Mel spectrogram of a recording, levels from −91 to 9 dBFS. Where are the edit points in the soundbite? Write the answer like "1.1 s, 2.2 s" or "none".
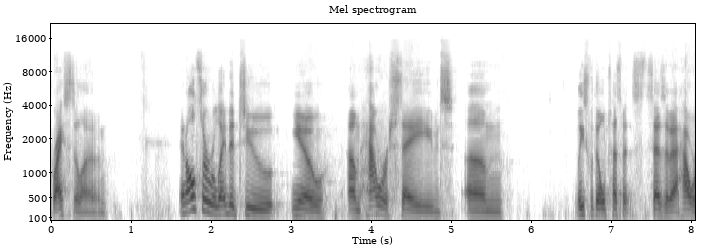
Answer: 1.0 s, 5.1 s

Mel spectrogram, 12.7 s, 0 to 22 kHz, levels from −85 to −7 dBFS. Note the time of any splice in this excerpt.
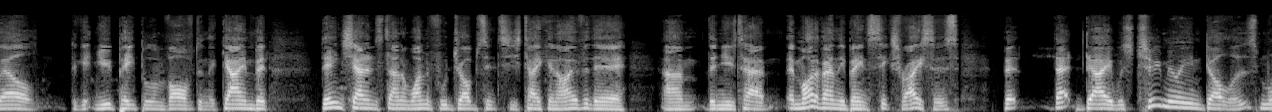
7.4 s, 10.8 s

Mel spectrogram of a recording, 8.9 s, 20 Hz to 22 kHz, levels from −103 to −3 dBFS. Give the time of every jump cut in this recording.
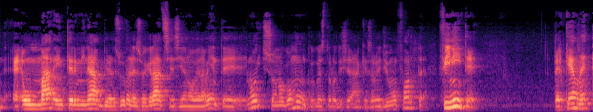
1.9 s, 3.7 s

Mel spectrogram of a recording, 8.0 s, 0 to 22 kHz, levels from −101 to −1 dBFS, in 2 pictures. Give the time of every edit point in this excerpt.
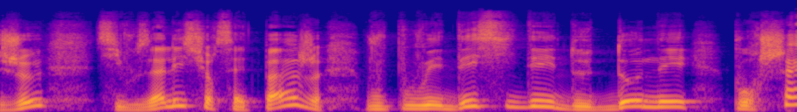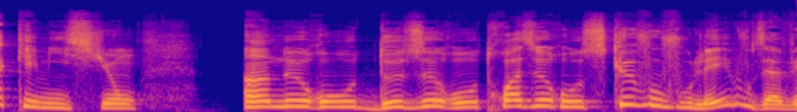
none

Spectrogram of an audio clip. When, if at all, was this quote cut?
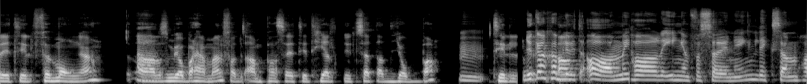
2.4 s, 5.2 s, 6.3 s

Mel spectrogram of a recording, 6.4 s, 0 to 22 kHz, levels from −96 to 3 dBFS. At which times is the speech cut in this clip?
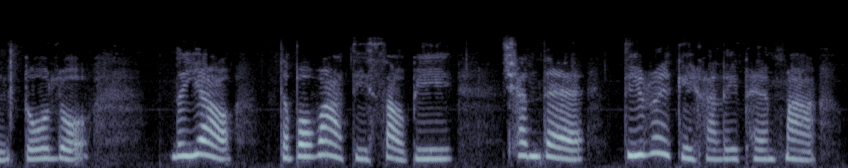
3.8 s

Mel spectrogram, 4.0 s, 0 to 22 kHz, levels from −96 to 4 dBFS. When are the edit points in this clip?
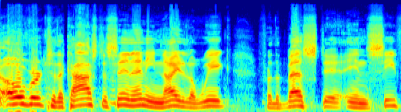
none

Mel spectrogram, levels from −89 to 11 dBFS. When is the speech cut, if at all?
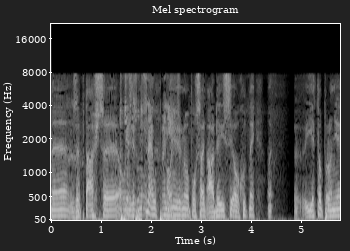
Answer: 3.1 s

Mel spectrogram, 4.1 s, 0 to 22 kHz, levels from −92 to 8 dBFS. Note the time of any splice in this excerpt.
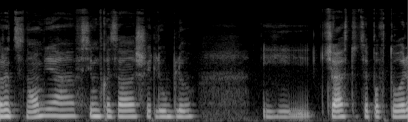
1.5 s

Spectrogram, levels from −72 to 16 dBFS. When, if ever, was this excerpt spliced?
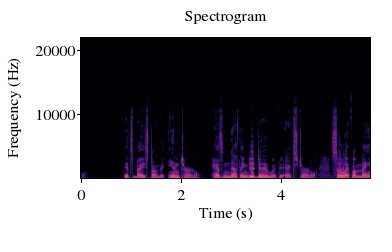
none

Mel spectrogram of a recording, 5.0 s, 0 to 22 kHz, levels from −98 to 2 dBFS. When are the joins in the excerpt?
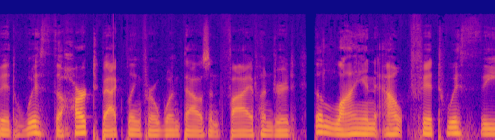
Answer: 1.0 s, 3.0 s

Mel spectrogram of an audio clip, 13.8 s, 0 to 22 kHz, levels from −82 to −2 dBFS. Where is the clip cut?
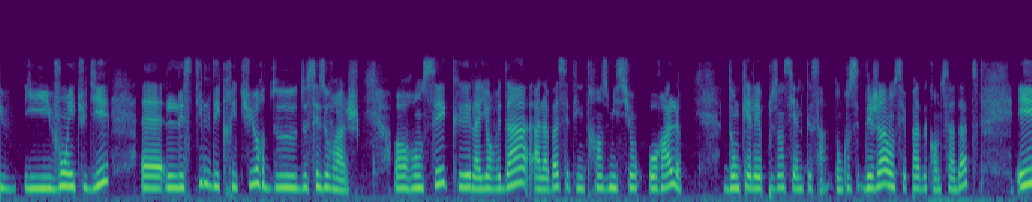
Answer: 7.1 s

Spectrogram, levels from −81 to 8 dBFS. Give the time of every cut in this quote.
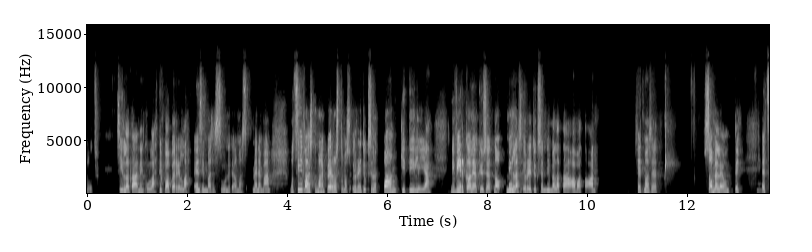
none

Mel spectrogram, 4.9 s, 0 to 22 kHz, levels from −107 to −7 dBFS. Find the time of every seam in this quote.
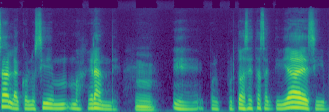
3.1 s

